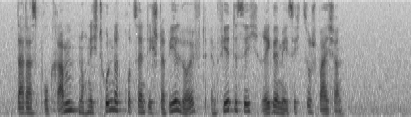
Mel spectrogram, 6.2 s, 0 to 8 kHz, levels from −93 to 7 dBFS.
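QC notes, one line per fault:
Nothing stood out on listening to the speech.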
